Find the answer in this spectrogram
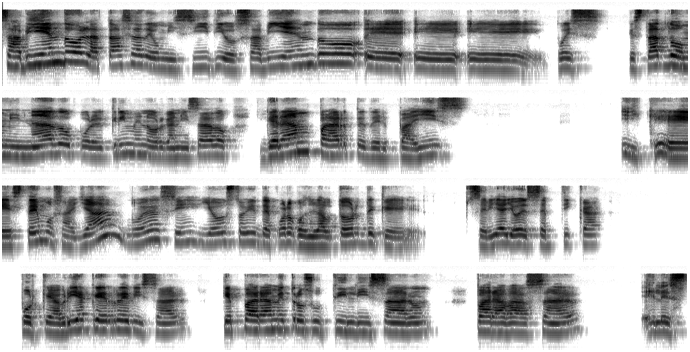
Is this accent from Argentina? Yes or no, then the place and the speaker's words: no; Mexico; no son tan amigueros como somos los mexicanos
